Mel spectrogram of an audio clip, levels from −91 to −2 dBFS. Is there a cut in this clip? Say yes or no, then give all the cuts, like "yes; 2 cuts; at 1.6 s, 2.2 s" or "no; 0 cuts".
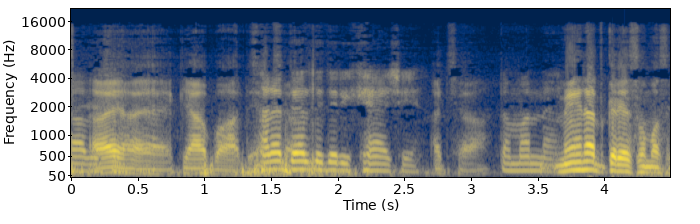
no; 0 cuts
